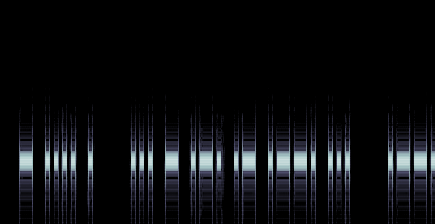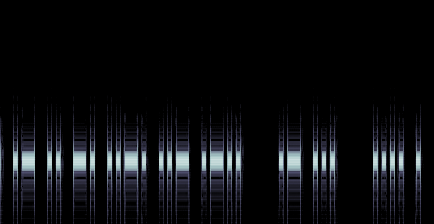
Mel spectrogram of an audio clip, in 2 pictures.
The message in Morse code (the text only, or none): THE STRAPS PAINFUL AS HE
